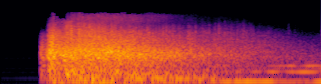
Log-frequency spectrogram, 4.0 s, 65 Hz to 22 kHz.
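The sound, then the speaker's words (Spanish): A V1 flying bomb falls on London after running out of fuel and its engine cutting out, then explodes after a brief silence: one sudden, loud blast that rolls into a long, heavy rumble, slowly fading with a low drone underneath. No voices. “Cuando los V1 llegan a la capital, se les ha acabado el combustible y se les apagan los motores.”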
